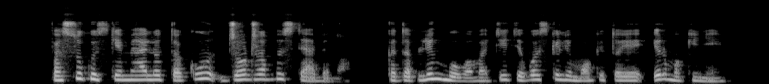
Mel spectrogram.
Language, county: Lithuanian, Telšiai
